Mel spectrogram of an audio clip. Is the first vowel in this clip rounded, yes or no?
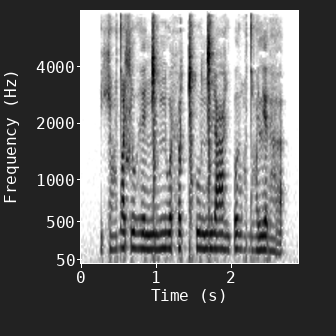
no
